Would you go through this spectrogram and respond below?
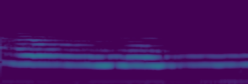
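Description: A single drawn-out cat meow, clear and tonal, sliding slightly downward over about a second against a low background hum, as in an old radio drama.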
